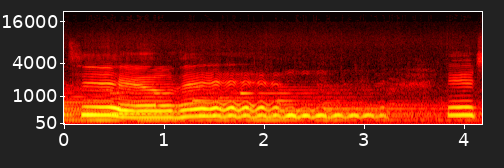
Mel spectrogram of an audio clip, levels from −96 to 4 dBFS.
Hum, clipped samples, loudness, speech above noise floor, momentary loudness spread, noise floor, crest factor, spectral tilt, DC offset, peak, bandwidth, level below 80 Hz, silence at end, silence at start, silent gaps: none; under 0.1%; -27 LUFS; 23 dB; 12 LU; -47 dBFS; 14 dB; -8 dB/octave; under 0.1%; -12 dBFS; 10.5 kHz; -64 dBFS; 0 s; 0 s; none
